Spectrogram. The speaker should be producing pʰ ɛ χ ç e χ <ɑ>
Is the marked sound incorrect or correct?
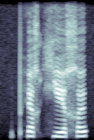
incorrect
